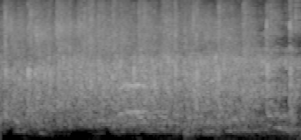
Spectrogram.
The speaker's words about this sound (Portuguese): Quero já pedir uma salva de palmas para o Caçapava.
